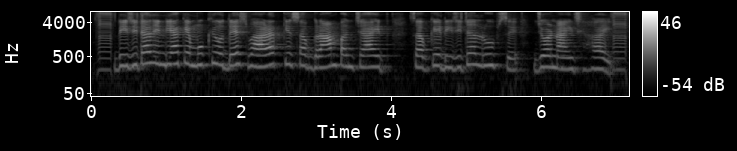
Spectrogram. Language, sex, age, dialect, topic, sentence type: Magahi, male, 25-30, Western, banking, statement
